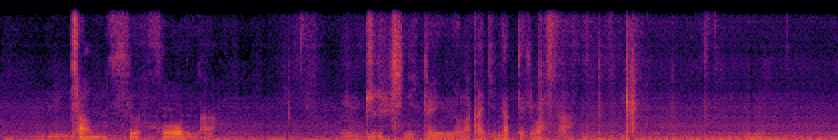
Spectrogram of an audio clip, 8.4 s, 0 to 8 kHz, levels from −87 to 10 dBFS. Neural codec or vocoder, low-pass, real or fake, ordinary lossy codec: codec, 16 kHz in and 24 kHz out, 0.6 kbps, FireRedTTS-2 codec; 7.2 kHz; fake; none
